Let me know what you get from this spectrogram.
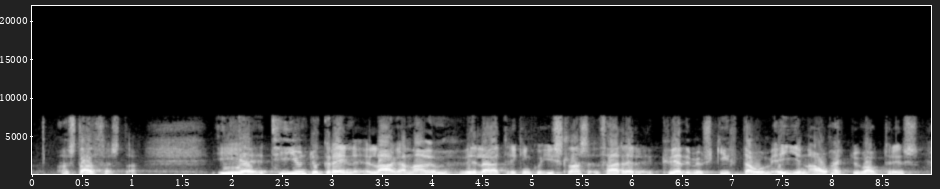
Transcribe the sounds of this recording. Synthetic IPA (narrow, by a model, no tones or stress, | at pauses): ast̪aðfɛst̪a̰ | it̪ʰiːjʏnt̪ʏkɾejnlaːɣanːaʏmvɪðlɛːɣat̪ʰɾɪːciŋkʏist̪lansθaɾɛɾkʰvɛːðɪmjʏɾscir̥t̪awʏmeːjɪna̰ːwhajht̪ʏvaːwt̪ʰɾɪs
